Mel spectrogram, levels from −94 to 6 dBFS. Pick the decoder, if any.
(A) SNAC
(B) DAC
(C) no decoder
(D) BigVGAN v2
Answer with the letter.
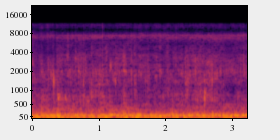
A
